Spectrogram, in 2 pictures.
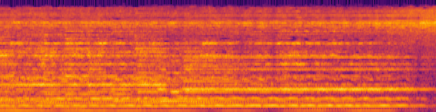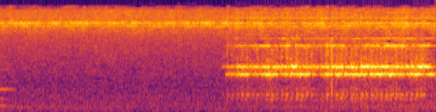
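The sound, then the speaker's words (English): A telephone bell at Shining Time Station rings loudly in two long bursts separated by a brief pause, with no one speaking. “The phones at Shining Time Station don't go around answering themselves.”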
